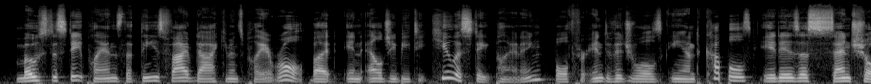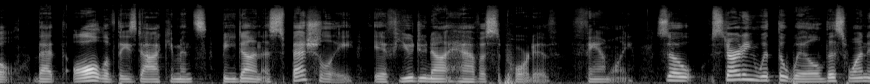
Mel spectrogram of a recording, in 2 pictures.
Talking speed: 160 wpm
